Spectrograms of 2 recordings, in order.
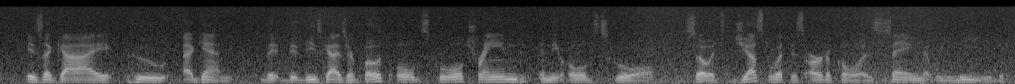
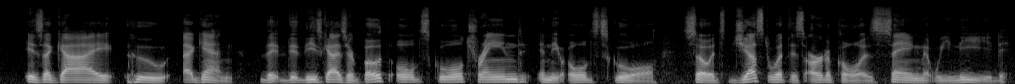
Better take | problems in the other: second | hiss; loud; throughout; 9 dB below the speech; faint in the second

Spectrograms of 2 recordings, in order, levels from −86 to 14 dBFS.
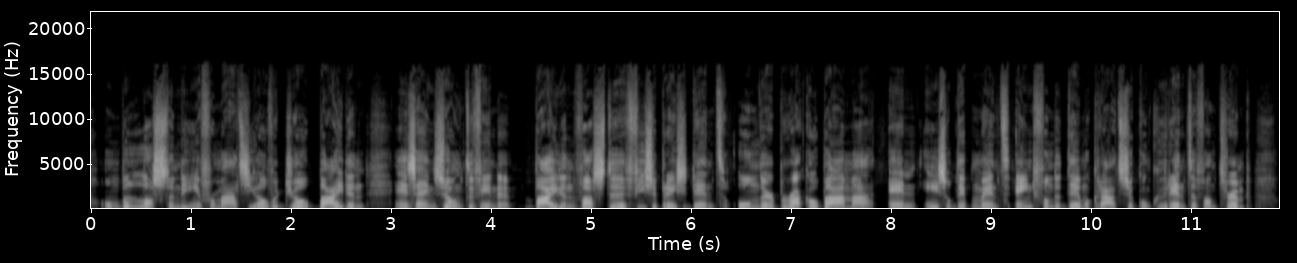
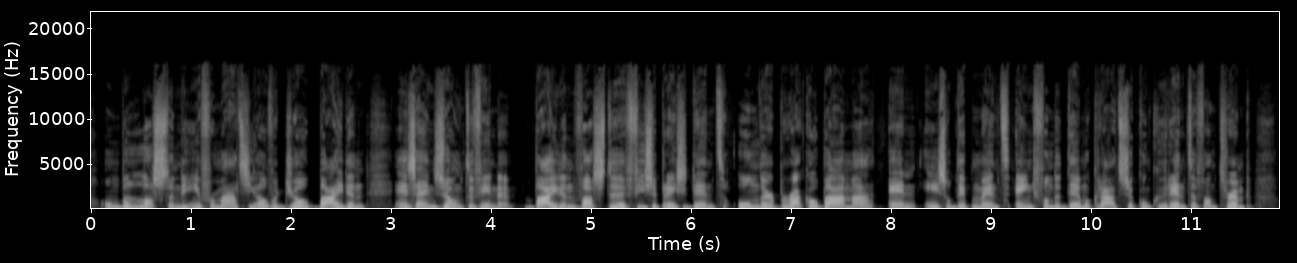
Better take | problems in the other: second | thin; very; fading below 450 Hz

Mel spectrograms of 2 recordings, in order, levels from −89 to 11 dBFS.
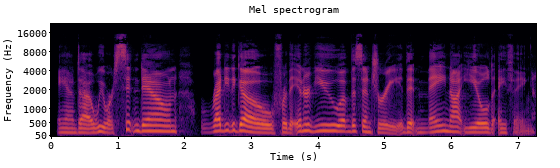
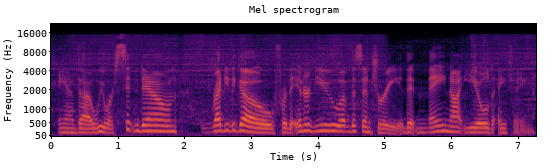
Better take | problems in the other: first | machinery noise; noticeable; throughout; 15 dB below the speech

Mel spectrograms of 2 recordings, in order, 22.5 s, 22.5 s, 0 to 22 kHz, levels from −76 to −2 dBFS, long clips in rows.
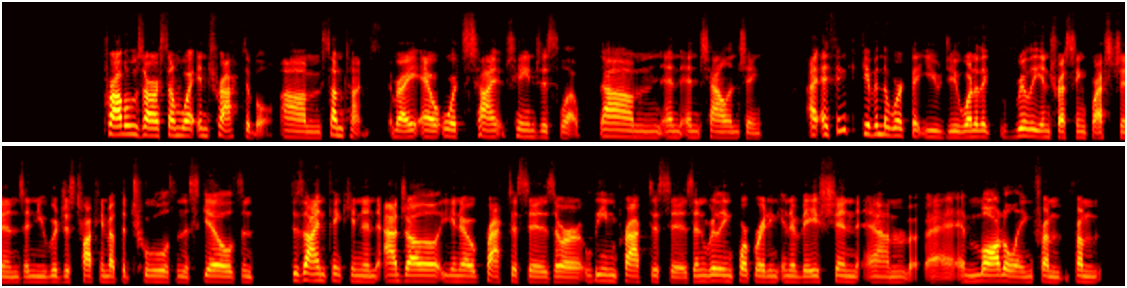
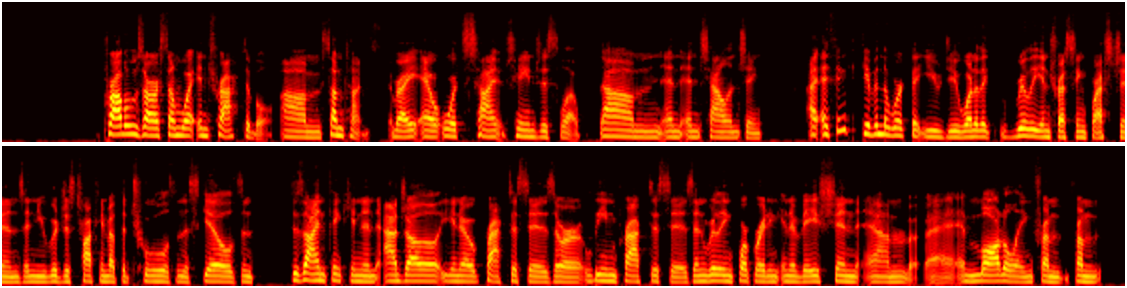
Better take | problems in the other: second | thin; somewhat; fading below 500 Hz

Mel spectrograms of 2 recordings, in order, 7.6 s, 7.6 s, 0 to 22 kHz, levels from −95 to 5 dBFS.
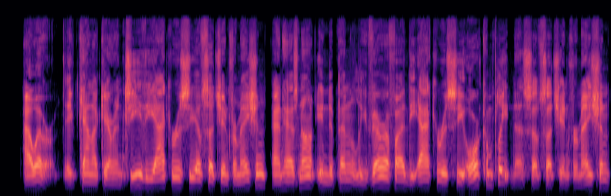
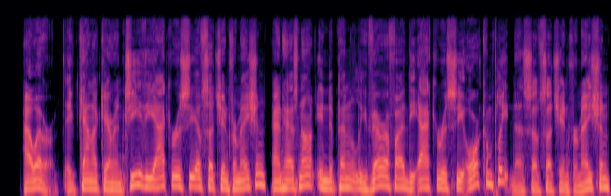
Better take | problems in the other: second | thin; very; fading below 350 Hz

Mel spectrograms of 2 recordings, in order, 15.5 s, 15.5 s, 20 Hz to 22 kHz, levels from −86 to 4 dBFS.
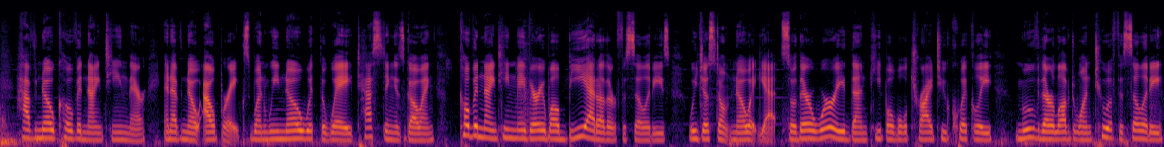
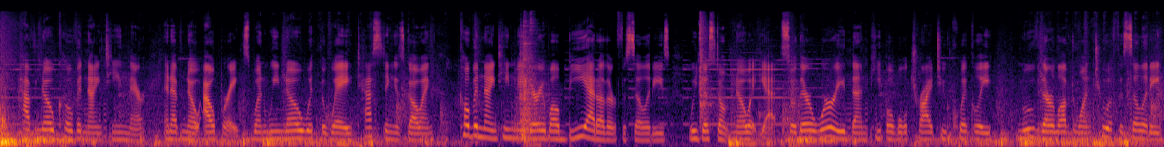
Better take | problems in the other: first | household noises; loud; throughout; 2 dB below the speech; faint in the first

